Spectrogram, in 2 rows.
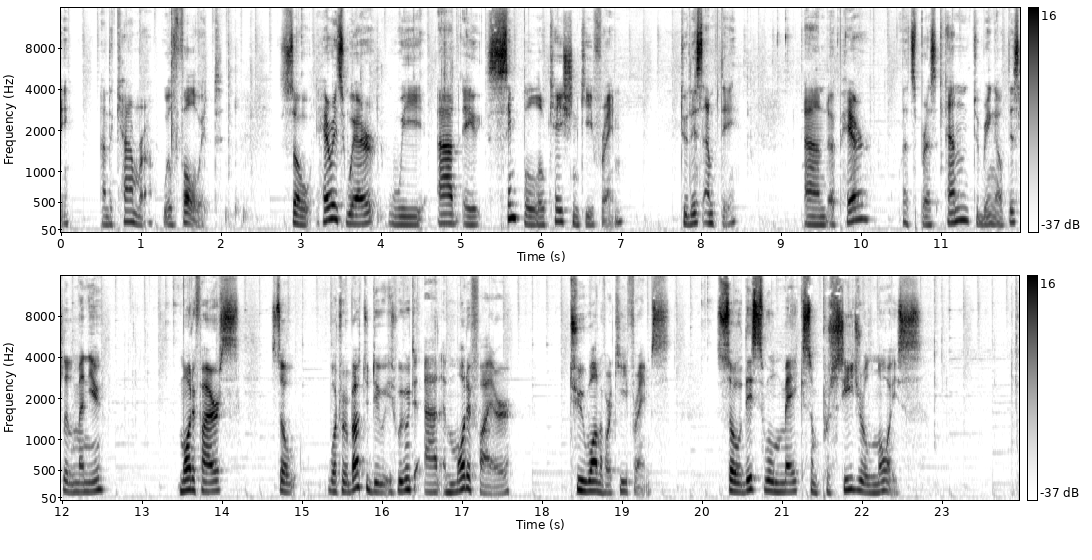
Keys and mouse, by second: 1.8 middle click, 2.1 shift+middle click, 2.9 click, 3.5 ctrl+s, 3.8 shift+middle click, 4.8 alt+a, 7.8 i, 8.9 click, 9.7 click, 11.0 n, 20.0-21.9 drag, 22.9 space.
